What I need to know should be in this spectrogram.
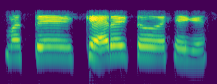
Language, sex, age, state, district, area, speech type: Kannada, female, 18-30, Karnataka, Uttara Kannada, rural, conversation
